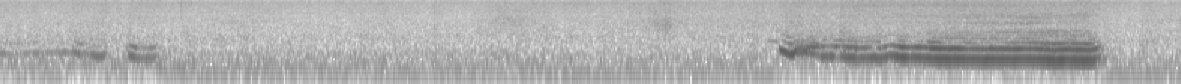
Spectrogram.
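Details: A pug, said to be unable to breathe properly because of inbreeding, makes a brief wavering whine, then after a pause a longer two-second nasal whine that dips and holds steady, indoors.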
